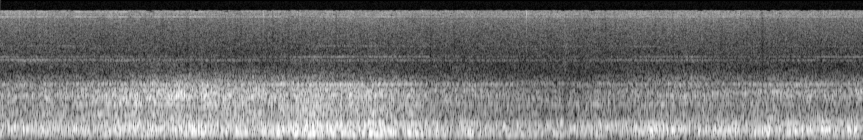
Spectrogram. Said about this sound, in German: Dann hören wir, wie die Düsen aufheulen.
